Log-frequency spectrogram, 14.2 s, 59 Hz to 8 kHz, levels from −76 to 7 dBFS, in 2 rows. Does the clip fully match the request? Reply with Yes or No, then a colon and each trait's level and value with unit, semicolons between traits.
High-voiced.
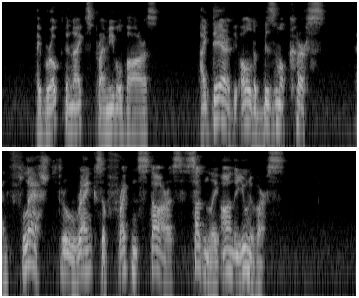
No: low, 115 Hz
